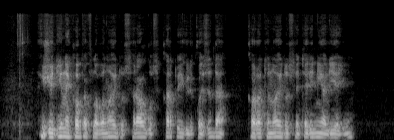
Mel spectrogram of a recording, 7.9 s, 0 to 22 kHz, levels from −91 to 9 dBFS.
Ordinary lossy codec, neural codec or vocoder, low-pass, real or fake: Opus, 64 kbps; vocoder, 44.1 kHz, 128 mel bands, Pupu-Vocoder; 14.4 kHz; fake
